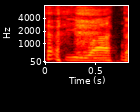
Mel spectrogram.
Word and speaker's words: Iwata: Então o meu meu nome pronuncia-se Iata, igual o time japonês.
